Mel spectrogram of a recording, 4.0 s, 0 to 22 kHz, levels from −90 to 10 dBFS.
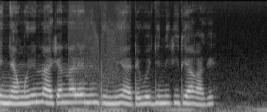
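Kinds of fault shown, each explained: Stuck bit: from 1.02 to 1.90 s the speech is distorted, likely from one data bit held fixed so many samples jump by its weight. The waveform shows stepped offsets, and the spectrogram shows broadband hash filling even the quieter gaps.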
